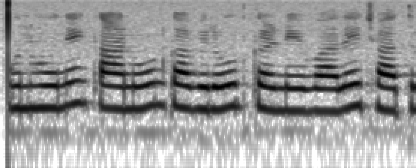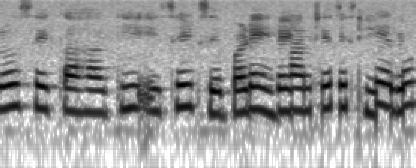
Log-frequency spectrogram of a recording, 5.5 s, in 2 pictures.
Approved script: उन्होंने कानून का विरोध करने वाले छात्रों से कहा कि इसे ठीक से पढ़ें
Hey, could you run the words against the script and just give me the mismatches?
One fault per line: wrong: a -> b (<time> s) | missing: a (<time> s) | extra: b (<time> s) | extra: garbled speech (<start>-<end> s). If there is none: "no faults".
missing: ठीक (4.0 s)
extra: garbled speech (4.6-5.5 s)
